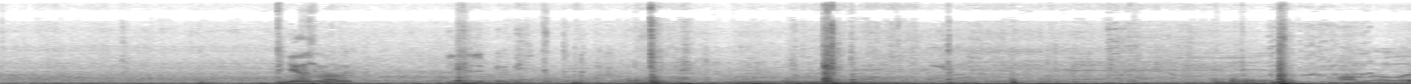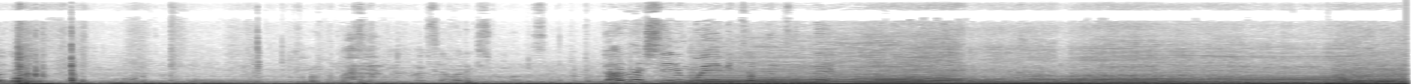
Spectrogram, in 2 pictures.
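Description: A car engine rumbles steadily.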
